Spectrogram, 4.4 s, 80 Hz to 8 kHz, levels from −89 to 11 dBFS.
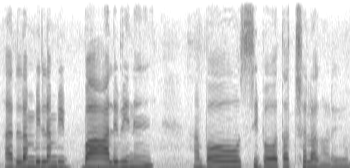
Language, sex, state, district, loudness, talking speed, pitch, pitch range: Garhwali, female, Uttarakhand, Uttarkashi, -29 LUFS, 110 wpm, 205 Hz, 195-220 Hz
